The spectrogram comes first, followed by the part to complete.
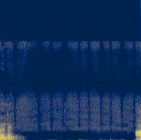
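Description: A whiteboard being wiped with a handheld eraser: a faint, even rubbing hiss as the marker writing is erased.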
